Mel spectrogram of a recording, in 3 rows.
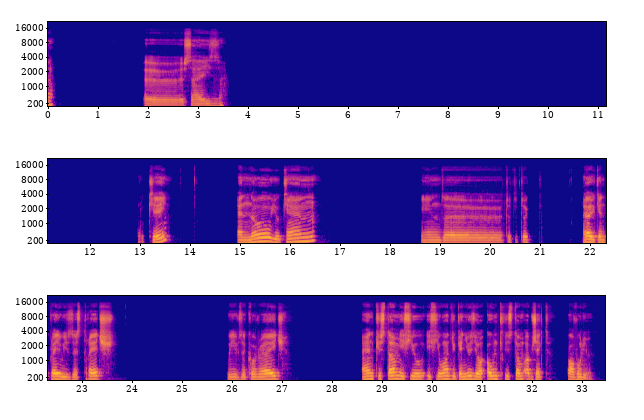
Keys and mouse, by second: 6.6 space, 8.3 click, 10.8-12.6 drag, 13.8 middle click, 17.5 space, 22.0-23.9 drag, 25.1-26.7 drag.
